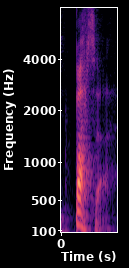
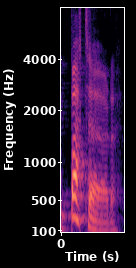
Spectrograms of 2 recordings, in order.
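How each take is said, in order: First: The word ends in a weak vowel, no R. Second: The word ends with a rolled R sound. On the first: The speaker calls it right. "The correct pronunciation is ... You certainly don't pronounce the R at the end" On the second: The speaker calls it wrong. "if you come from a language where you roll your R's"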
